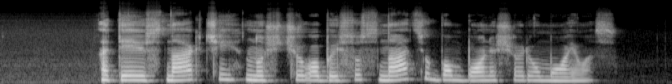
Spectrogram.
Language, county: Lithuanian, Alytus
